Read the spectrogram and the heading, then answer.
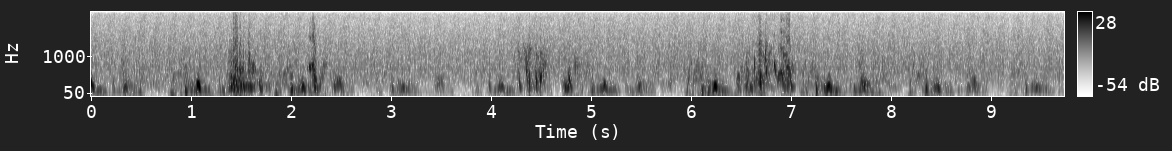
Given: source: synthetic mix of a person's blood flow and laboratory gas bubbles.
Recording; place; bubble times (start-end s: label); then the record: Doppler ultrasound of blood flow; precordium
1.35-1.81 s: bubbles
2.15-2.37 s: bubbles
4.25-4.59 s: bubbles
4.71-4.91 s: bubbles
6.45-7.06 s: bubbles
From the record:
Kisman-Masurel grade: 233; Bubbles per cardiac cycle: several, 3 to 8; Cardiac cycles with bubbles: 50 to 99%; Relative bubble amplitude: loud (0.450 to 0.775); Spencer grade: 3 (all of the cardiac periods contain showers or single bubble signals, but not dominating or overriding the cardiac motion signals); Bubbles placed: only in the low amplitude regions of the cardiac cycle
